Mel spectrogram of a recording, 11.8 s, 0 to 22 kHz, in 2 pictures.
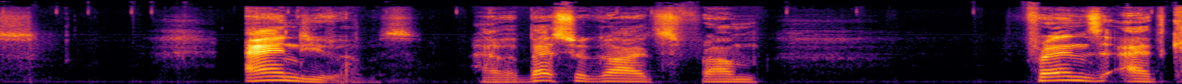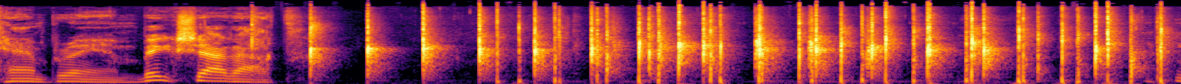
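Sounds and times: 
speech: 1.2s - 4.0s, 5.2s - 7.5s
several people clapping hands: 7.1s - 11.8s.

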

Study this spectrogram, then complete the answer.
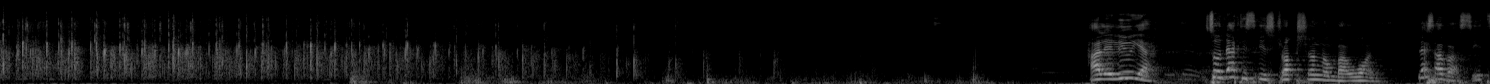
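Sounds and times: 
crowd applauding: 0.0s - 7.1s
speech: 10.9s - 14.8s.

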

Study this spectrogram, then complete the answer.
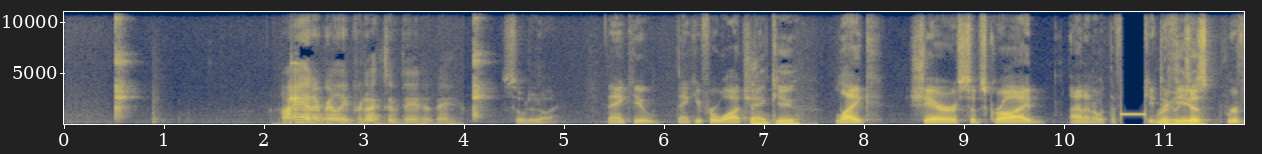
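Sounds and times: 
glasses clinking in a toast: 0.5s - 0.8s
speech: 2.2s - 11.7s.

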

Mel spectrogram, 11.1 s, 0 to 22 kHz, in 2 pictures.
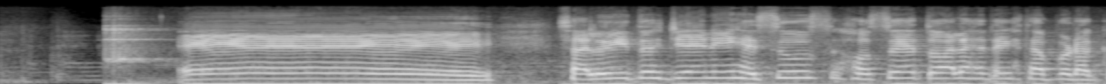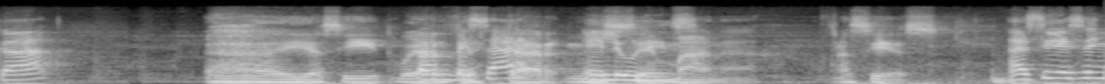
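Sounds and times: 
glasses clinking in a toast: 0.5s - 0.9s
speech: 0.9s - 1.5s, 2.4s - 5.9s, 6.6s - 11.0s.

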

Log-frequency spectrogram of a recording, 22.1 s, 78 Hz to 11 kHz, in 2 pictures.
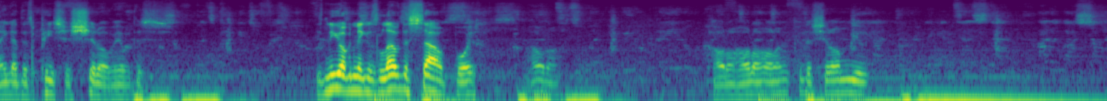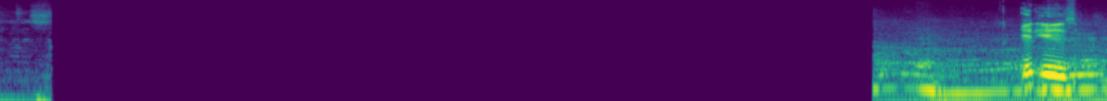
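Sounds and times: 
speech: 0.0s - 1.8s, 3.2s - 5.8s, 7.1s - 8.8s, 21.3s - 22.0s
loud bass-heavy music with vocals from a passing car radio: 0.0s - 11.6s, 19.8s - 22.1s.

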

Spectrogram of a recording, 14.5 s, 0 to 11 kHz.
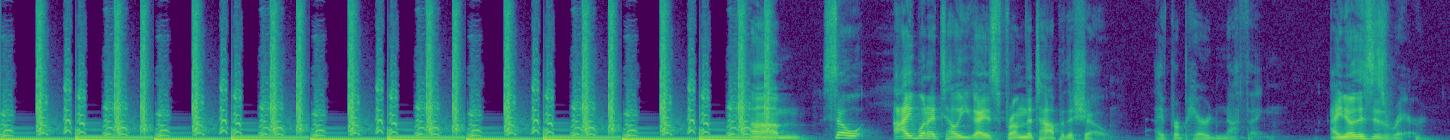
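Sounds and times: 
bouncy dog-themed music jingle with thumping bass line: 0.0s - 7.8s
speech: 8.4s - 14.3s.

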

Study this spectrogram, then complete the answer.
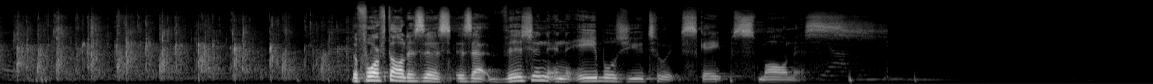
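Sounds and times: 
crowd applauding: 0.0s - 4.7s
faint murmur of voices: 0.0s - 9.3s
speech: 3.5s - 8.6s.

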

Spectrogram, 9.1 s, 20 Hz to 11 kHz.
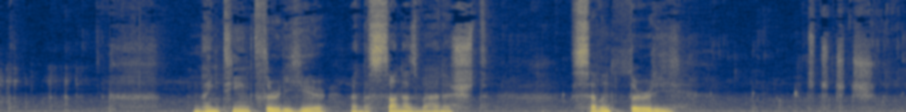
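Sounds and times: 
low hum: 0.0s - 9.0s
speech: 1.9s - 4.9s, 5.7s - 6.9s
vodka poured over fruit: 5.1s - 9.0s.

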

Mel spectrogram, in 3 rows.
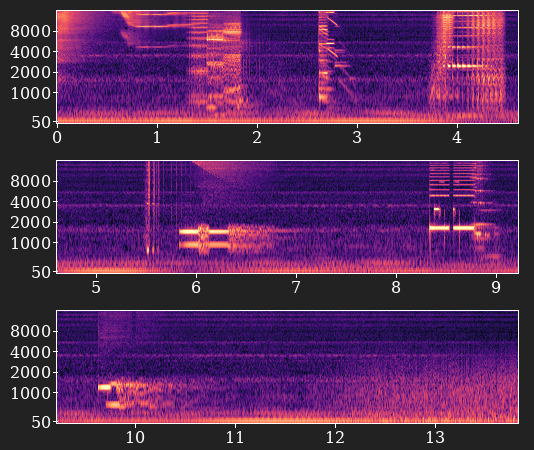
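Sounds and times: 
spaceship interface beeps: 0.0s - 2.0s, 2.6s - 3.1s, 3.7s - 4.6s, 5.4s - 7.1s, 8.3s - 10.8s
spaceship cockpit hum: 0.0s - 13.7s.

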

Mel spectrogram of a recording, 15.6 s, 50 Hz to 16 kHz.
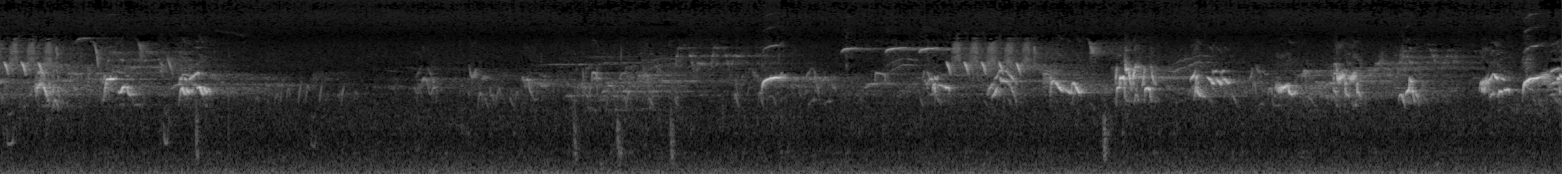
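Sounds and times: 
American Robin caroling at dawn at Long Swamp in the Okanogan mountains: 0.0s - 15.6s.

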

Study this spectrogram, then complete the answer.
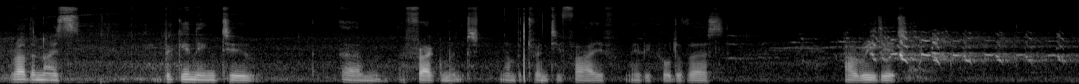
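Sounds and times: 
speech: 0.1s - 0.9s, 1.6s - 2.7s, 3.4s - 7.4s, 8.4s - 9.3s
seagulls calling overhead: 6.3s - 10.7s.

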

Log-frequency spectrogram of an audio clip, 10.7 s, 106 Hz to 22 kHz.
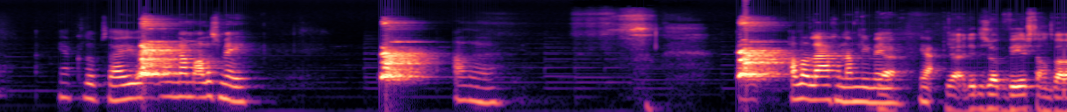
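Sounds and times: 
speech: 0.6s - 2.6s, 4.6s - 5.1s, 6.4s - 6.6s, 7.9s - 10.6s
dog whining: 1.4s - 2.1s, 3.8s - 4.6s, 7.4s - 8.0s
dog barking: 1.4s - 2.2s, 3.8s - 4.6s, 7.4s - 8.2s.

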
